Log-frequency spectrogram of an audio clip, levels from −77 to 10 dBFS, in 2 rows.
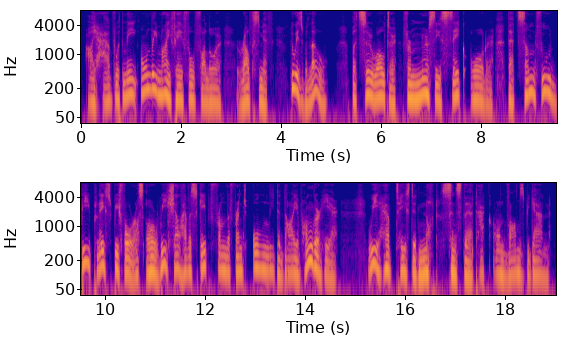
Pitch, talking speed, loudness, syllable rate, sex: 120 Hz, 160 wpm, -19 LUFS, 4.5 syllables/s, male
